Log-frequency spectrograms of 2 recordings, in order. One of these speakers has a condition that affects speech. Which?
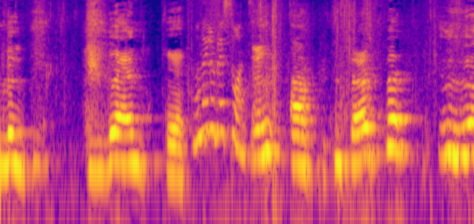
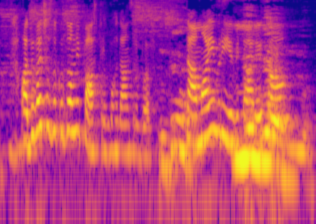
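The first: hyperkinetic cerebral palsy; hyperkinetic form, hands do not work, wheelchair.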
